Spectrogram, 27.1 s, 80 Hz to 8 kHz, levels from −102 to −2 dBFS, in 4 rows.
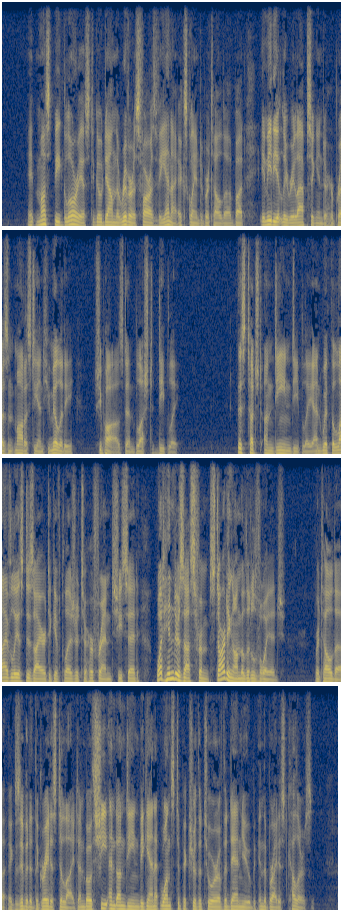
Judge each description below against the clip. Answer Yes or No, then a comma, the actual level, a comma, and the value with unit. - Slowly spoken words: No, average, 175 wpm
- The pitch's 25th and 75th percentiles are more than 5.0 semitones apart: No, average, 2.9 semitones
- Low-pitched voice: Yes, low, 110 Hz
